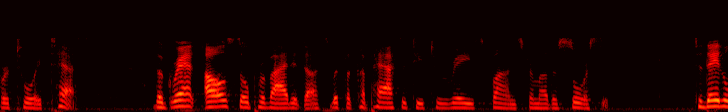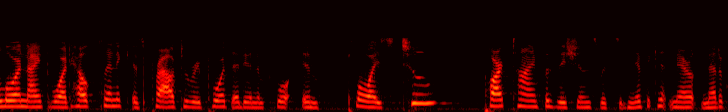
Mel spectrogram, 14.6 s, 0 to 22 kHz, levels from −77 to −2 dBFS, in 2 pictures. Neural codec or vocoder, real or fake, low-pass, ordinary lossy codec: none; real; 5.4 kHz; MP3, 32 kbps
